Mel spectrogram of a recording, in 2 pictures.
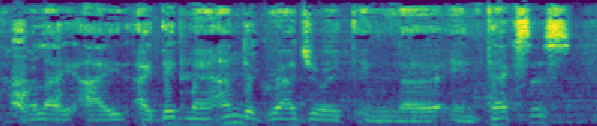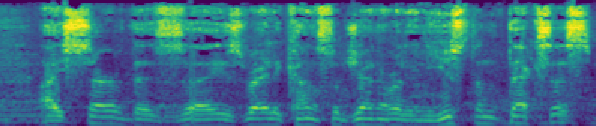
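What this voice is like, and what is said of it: Foreign, non-Texan accent. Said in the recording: “if I didn't hear your accent, I'd say you look like a Texan.”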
